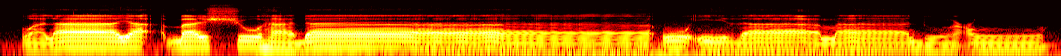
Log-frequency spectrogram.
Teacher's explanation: Mad tabi'i yang bertemu dengan huruf hamzah dalam satu kata, maka dia berubah nama menjadi mad wajib muttasil. Panjangnya mad wajib muttasil itu wajib harus dibaca minimal 4 harokat. Nah, jadi panjangnya itu 4 sampai dengan 5 harokat.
